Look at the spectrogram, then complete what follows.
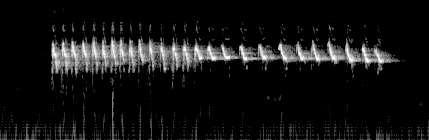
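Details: Greater green leafbird's long-burst song: after a moment of quiet, a rapid series of sharp chip notes that slowly drop in pitch across three and a half seconds, then stop abruptly.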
